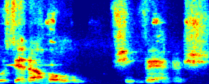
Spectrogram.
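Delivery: deep, raspy, very slow, drawn-out narrating voice. Retelling a scary show intro: Robert Stack voice. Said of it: "That deep, raspy voice".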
